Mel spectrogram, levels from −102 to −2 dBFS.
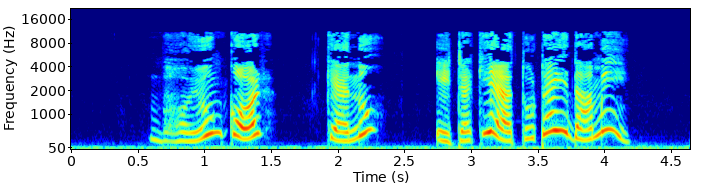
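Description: From start to finish the speech carries plainly audible damage, likely MP3 compression. Nothing reaches above 11.1 kHz, so the top is sliced off, and the thin bit budget, which fits roughly 48 kbps, leaves a watery, swirly texture as weak detail flickers between frames.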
